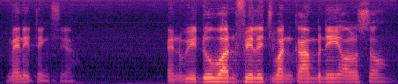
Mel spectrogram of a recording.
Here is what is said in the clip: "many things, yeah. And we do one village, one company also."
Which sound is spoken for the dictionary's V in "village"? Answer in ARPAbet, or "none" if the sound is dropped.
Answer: F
